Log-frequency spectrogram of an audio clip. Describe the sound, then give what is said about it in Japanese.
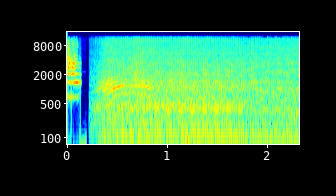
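Boat engine running as a fishing boat departs, a steady low droning hum with a brief cut near the start. “船が出たぞ。 出ましたね。 はい、ちょっとね、エンジン音のこのね鳴りを皆さんにも体感していただきたいと思いますけれども”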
